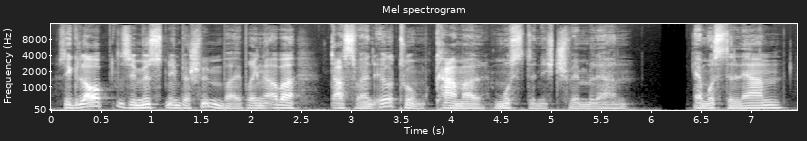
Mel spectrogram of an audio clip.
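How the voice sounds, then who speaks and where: A middle-aged man calmly narrating a first-person audiobook story in a measured way. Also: lowish voice, vocal fry, dry recording, clean studio sound.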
